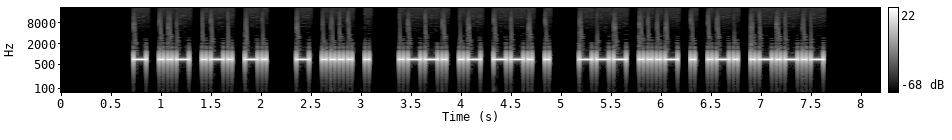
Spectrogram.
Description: Morse code, heard as a keyed tone, about 28 wpm, 700 Hz. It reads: TURN THE PAGE OVER.
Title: Sentences from Top 1000 Words - Review Part 1 - 28wpm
